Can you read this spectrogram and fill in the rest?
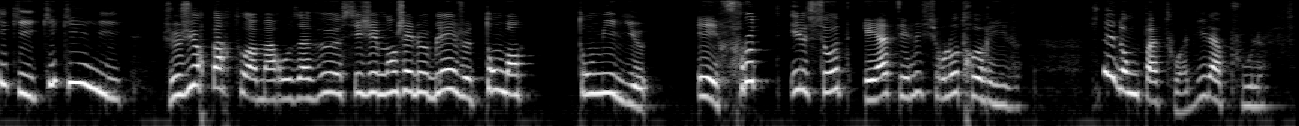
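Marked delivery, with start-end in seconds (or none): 0.0-5.5 strutting, self-important, proud crowing rooster voice. A narrator reading a fable voices the rooster stepping forward, proud rooster voice. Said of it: "Le coq s'avance tout fier. / Le coq s'avance tout fier. / Le coq s'avance tout fier. / Le coq s'avance tout fier. Kiki, kiki!".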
